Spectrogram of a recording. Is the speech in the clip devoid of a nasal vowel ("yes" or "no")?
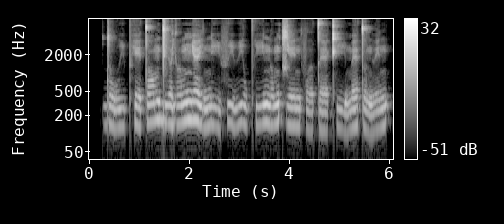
yes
